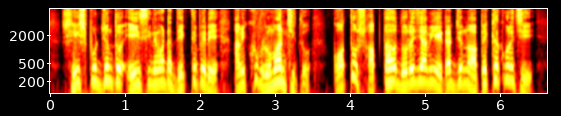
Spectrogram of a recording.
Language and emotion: Bengali, happy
